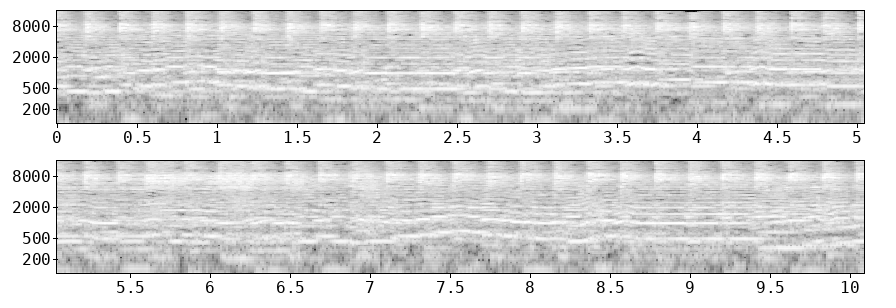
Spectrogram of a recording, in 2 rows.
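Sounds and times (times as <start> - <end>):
live band playing folk dance music: 0.0 - 10.0.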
